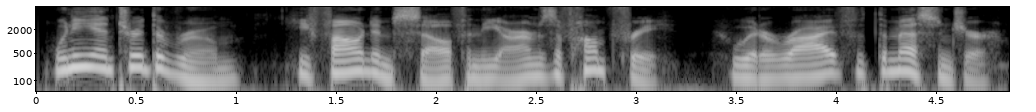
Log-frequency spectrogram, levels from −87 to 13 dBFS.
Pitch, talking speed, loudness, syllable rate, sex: 135 Hz, 235 wpm, -18 LUFS, 6.4 syllables/s, male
